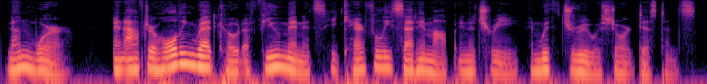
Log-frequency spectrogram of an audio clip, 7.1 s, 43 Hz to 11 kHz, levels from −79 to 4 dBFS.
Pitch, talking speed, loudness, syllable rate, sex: 105 Hz, 185 wpm, -21 LUFS, 5.3 syllables/s, male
